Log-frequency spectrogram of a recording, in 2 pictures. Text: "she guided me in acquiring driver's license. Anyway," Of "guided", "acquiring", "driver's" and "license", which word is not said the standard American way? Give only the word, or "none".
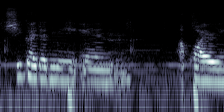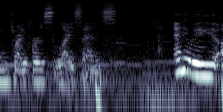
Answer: none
